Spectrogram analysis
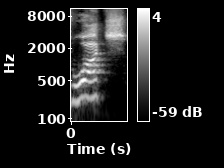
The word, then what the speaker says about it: watch: representing the sound T option A is watch even though we have t in watch t is silent so is eliminated B option b is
